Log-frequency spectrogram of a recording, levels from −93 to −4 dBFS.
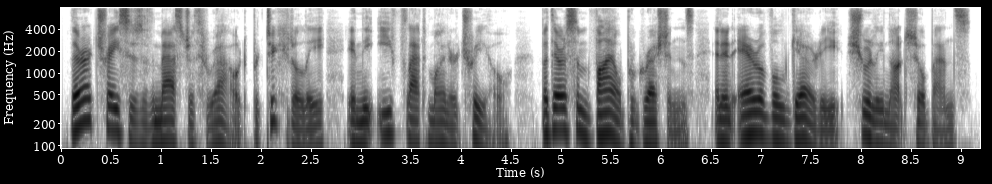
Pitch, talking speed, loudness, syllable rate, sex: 110 Hz, 185 wpm, -20 LUFS, 5.9 syllables/s, male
